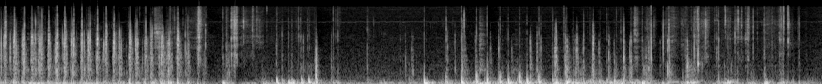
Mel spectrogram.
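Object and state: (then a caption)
Sealed plastic water cup, full. Fingertips and nails grip, scratch and tap the ridged walls and rim of a small, clear, full, sealed plastic water cup. Quick dry crackly scratches and clicky taps come in dense bursts, with soft, low, hollow thumps from the water inside between them.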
